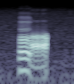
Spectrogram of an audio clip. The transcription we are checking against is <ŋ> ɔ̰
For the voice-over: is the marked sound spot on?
yes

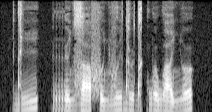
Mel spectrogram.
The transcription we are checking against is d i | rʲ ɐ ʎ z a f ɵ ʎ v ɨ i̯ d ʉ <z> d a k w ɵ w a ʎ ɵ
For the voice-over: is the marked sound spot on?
no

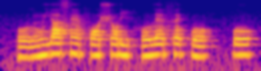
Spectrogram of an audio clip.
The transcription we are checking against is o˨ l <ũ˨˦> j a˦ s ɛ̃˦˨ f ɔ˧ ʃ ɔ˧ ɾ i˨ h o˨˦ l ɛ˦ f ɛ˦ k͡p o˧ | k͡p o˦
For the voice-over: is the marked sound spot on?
yes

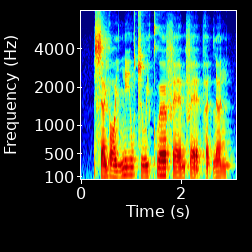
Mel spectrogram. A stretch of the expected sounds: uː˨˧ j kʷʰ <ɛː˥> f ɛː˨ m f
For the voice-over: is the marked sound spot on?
no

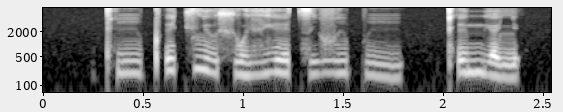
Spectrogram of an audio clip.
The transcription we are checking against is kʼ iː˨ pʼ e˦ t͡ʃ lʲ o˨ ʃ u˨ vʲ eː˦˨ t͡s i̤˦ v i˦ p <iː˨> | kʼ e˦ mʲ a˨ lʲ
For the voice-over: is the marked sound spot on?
yes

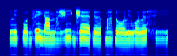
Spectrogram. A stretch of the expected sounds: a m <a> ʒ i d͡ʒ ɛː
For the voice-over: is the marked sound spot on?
no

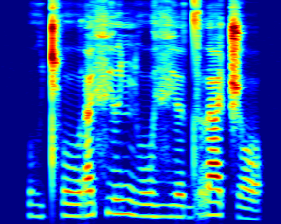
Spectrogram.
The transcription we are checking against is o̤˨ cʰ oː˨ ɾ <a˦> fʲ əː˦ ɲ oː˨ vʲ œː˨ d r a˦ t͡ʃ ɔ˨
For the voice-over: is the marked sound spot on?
yes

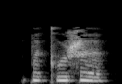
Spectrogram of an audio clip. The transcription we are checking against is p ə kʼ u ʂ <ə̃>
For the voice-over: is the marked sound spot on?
no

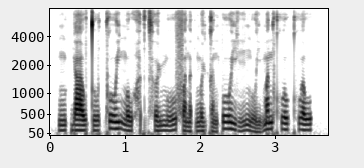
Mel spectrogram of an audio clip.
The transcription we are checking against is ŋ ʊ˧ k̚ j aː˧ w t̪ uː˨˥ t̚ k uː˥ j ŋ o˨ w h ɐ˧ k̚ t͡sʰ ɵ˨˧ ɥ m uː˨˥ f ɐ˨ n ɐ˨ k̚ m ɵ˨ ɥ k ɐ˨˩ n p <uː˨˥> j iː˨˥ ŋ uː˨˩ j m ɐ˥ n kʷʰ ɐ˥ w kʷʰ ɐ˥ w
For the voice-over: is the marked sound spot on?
no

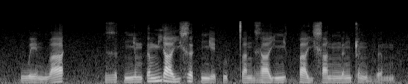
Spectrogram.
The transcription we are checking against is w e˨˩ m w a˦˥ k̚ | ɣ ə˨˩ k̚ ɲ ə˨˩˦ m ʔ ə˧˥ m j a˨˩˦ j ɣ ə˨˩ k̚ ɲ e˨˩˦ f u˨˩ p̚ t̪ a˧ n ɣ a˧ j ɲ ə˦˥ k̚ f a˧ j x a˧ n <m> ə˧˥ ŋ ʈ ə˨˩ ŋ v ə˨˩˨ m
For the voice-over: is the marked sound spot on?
no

